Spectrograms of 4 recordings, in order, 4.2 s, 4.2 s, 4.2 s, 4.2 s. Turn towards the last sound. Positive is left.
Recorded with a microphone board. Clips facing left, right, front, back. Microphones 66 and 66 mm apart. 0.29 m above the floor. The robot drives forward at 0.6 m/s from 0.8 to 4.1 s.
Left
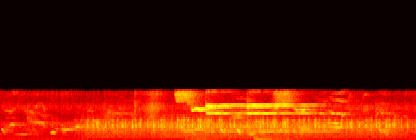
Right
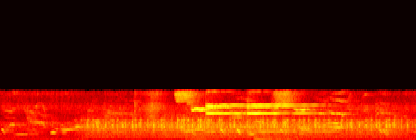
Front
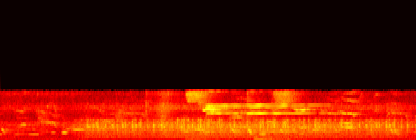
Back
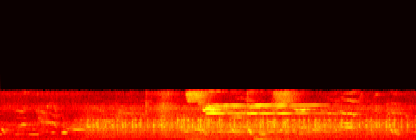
turn(degrees=155)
